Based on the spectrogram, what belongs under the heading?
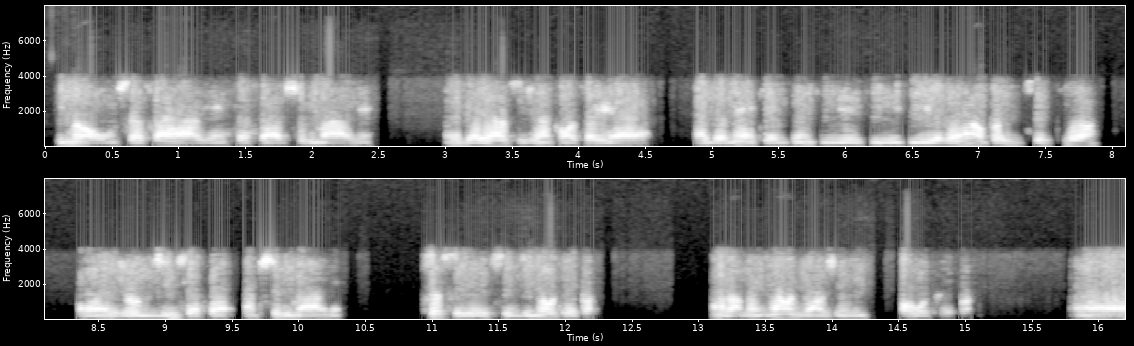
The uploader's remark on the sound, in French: reçoit au téléphone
